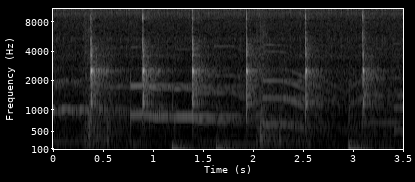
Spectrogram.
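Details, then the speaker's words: Chinese pit bike with case open, in neutral: sharp metallic clicks about twice a second as the kickstart lever is turned by hand, the kickstart ratchet not resetting; fix is finding its dead spot. "that's that clicking sounds your ratchet isn't resetting"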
